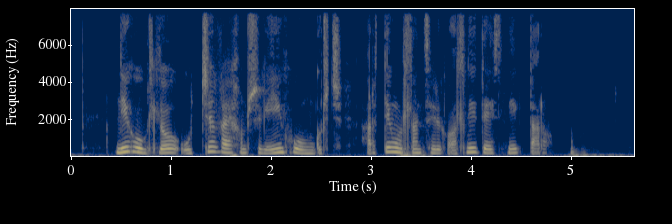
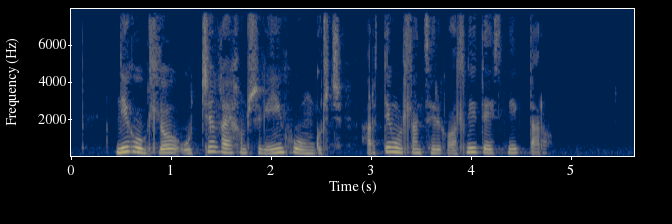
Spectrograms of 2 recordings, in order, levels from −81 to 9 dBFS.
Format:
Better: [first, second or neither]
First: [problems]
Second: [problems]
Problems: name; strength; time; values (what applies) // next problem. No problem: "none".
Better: second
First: noise reduction (neural diffusion model UNIVERSE++)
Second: none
